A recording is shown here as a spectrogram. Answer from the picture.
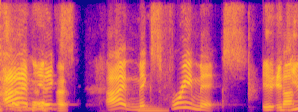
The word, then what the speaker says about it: Mx: It's pronounced like MIX. It's mix.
